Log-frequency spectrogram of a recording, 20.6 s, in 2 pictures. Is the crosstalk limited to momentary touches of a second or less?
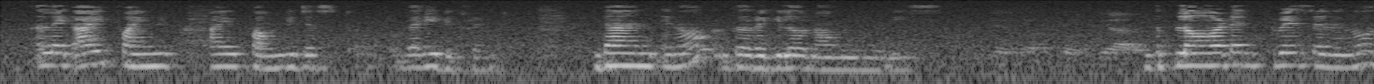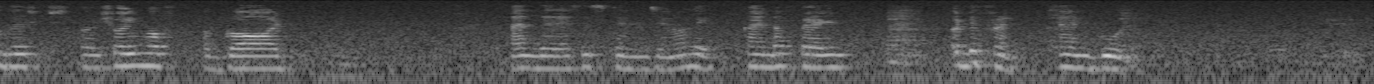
Yes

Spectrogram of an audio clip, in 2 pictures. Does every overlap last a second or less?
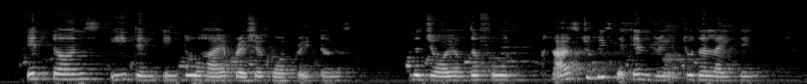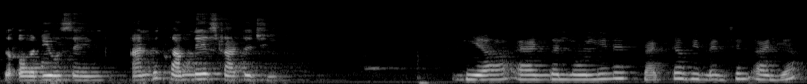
Yes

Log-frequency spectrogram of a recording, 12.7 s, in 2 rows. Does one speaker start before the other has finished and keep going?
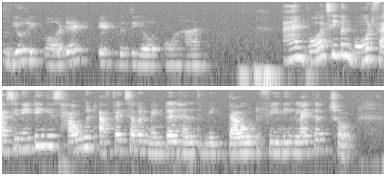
No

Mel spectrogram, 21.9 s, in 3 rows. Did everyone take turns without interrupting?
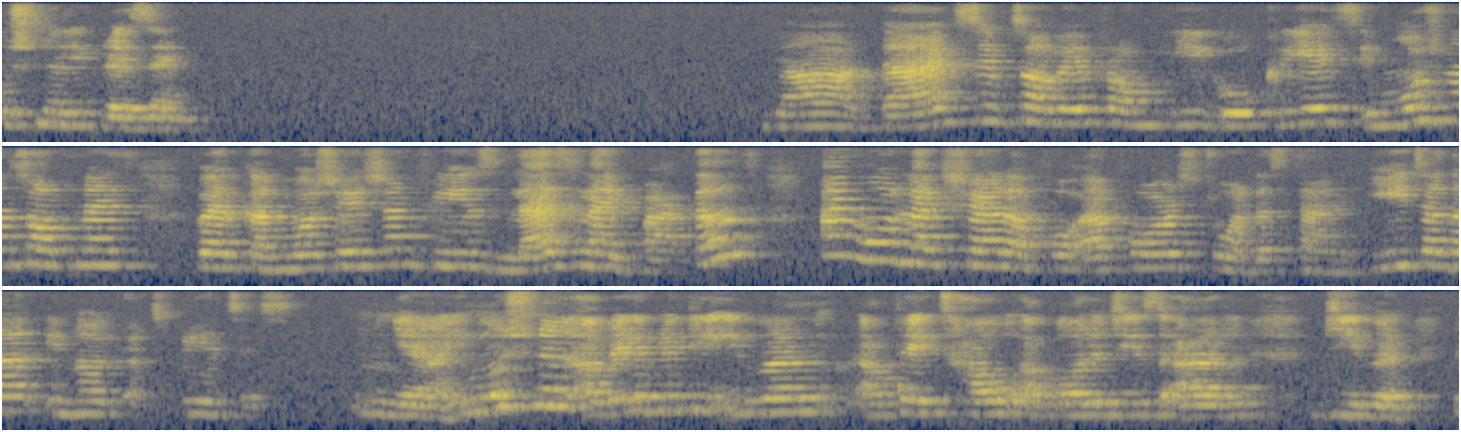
Yes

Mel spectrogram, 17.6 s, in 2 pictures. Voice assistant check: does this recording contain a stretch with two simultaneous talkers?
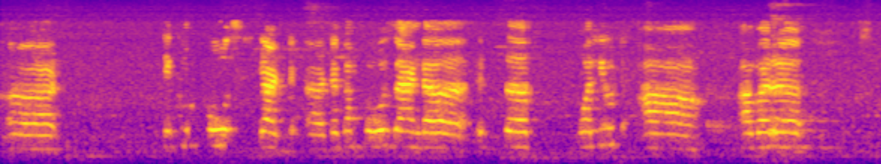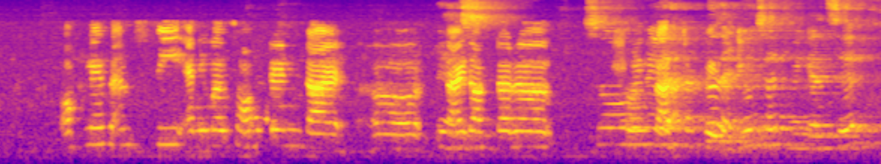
Yes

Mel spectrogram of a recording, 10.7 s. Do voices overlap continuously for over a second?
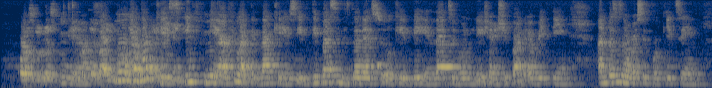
Yes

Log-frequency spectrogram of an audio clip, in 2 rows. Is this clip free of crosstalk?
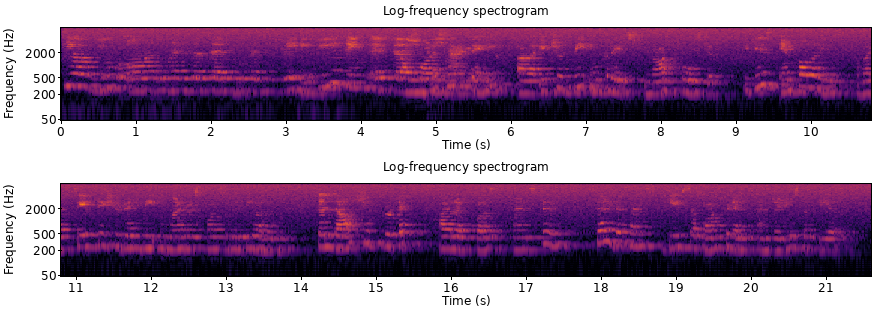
No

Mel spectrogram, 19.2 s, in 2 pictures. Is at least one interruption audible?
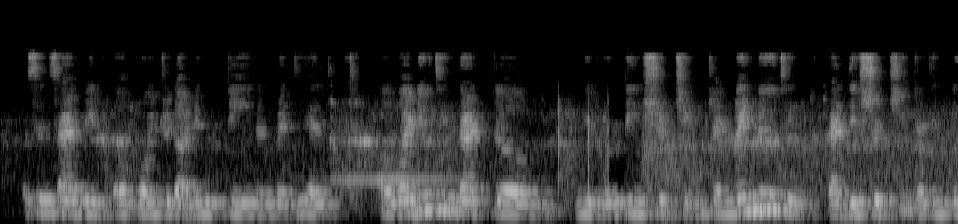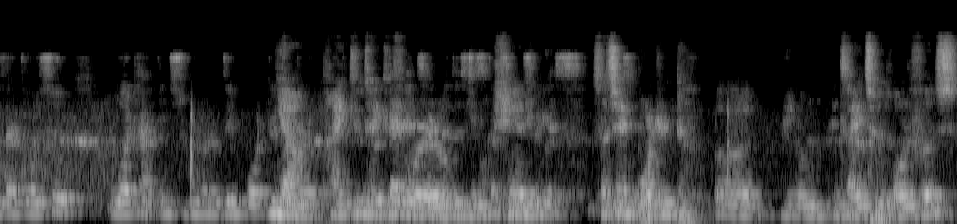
Yes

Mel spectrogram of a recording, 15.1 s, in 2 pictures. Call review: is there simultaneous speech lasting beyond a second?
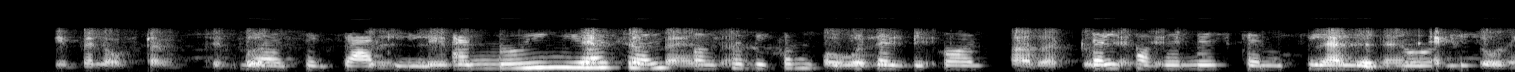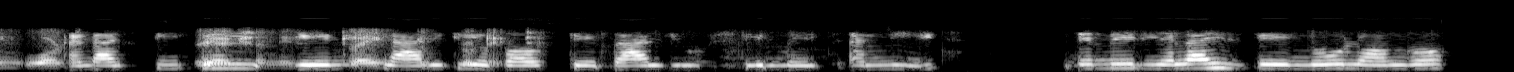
Yes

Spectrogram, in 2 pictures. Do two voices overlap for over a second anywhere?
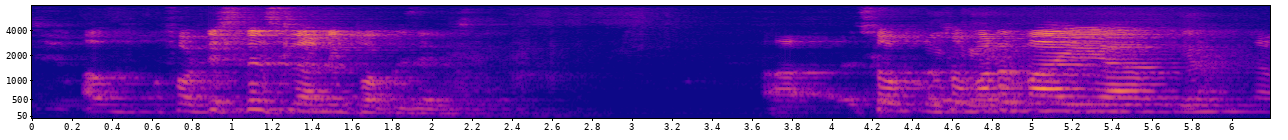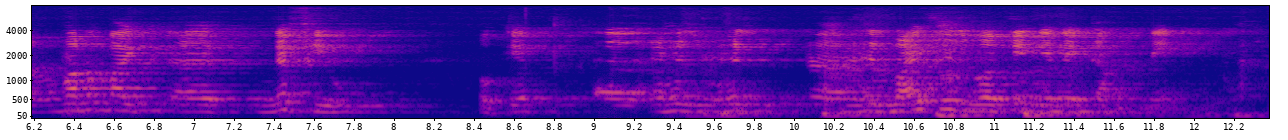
Yes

